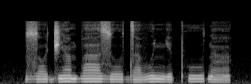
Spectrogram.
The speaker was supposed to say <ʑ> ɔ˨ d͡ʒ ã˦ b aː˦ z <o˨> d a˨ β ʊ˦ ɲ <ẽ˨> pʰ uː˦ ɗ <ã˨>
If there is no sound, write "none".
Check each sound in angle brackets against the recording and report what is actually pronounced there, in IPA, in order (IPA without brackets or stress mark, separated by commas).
z, o˨, e˨, ã˨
